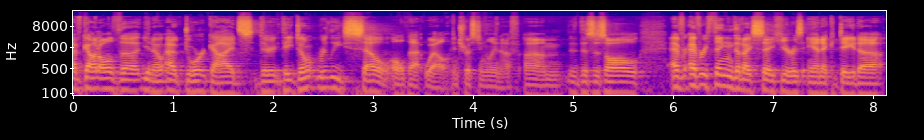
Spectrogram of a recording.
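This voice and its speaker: A young man from upstate New York, a map store owner giving a casual, wry conference talk to a room, with many ums and restarts. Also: low-pitched. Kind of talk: conference presentation. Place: conference room before an audience.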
